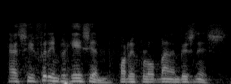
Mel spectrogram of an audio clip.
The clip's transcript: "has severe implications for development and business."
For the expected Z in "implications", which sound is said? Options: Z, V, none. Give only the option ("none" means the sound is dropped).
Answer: none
